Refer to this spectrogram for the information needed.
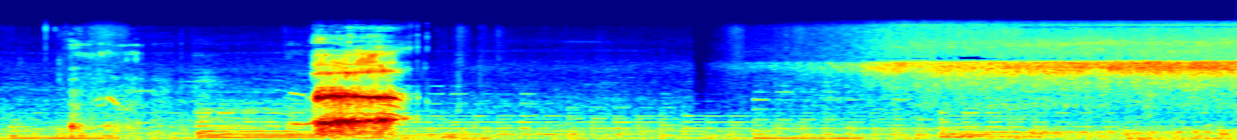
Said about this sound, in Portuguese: Isso é uma panela de pressão.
